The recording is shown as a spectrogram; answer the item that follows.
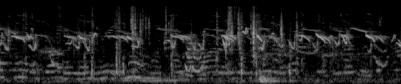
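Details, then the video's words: Several grey francolin chicks peep continuously while feeding, with high slurred chirps overlapping. Lower murmuring sounds and occasional clicks run underneath. "gray pheasant chicks with feeding"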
